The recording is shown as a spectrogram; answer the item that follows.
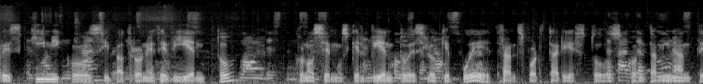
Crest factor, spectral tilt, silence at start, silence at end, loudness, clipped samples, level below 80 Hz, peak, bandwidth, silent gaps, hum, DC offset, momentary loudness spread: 18 dB; -5 dB/octave; 0 s; 0 s; -20 LUFS; under 0.1%; -42 dBFS; 0 dBFS; 20 kHz; none; none; under 0.1%; 6 LU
